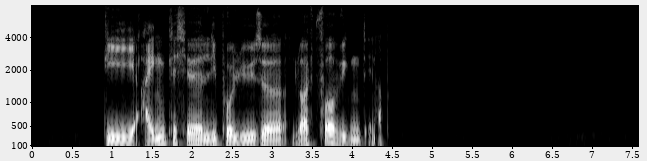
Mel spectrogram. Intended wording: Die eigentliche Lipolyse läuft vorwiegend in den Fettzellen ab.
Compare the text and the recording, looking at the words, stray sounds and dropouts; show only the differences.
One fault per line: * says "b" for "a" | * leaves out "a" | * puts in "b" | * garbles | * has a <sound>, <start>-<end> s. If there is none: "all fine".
* leaves out "den Fettzellen"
